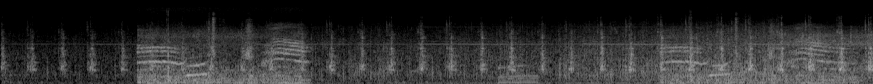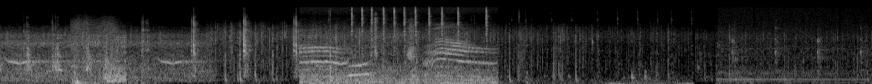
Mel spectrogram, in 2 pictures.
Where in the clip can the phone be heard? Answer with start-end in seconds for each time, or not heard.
5.0-5.4, 9.4-10.3.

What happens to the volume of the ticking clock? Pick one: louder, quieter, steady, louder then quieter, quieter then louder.
louder then quieter.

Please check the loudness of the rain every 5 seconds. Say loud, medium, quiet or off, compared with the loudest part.
medium, loud, loud, quiet.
